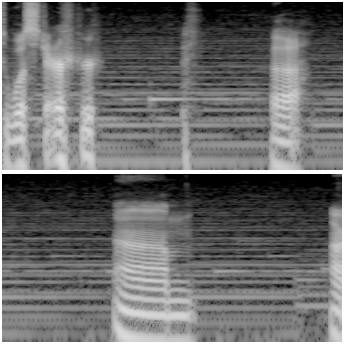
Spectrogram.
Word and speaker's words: Worcester: Worcester, I called it Warcaster cuz that's how it's spelled. But apparently you just don't pronounce any of the middle part and it's Worcester.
